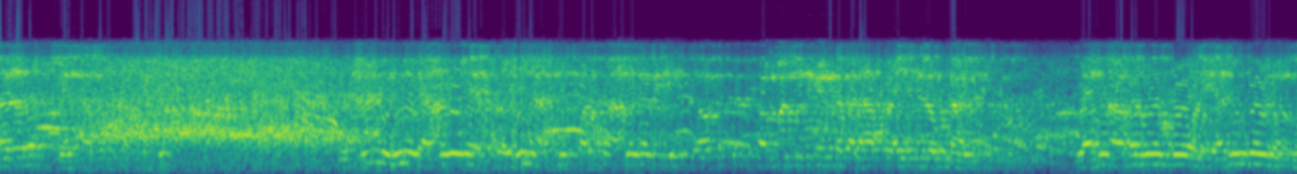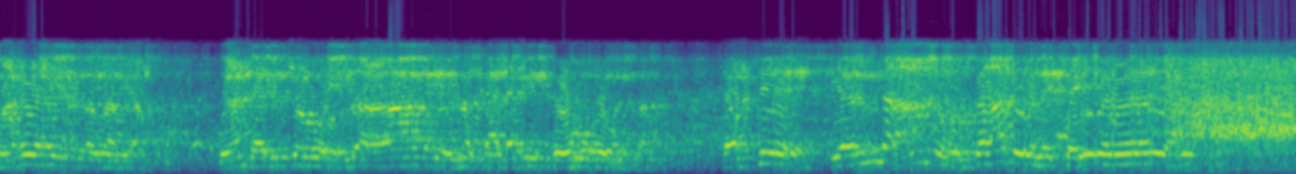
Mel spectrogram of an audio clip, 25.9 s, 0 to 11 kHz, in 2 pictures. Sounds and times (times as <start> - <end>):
Male speech, man speaking: 0.0 - 1.8, 3.4 - 10.2, 10.8 - 14.5, 15.2 - 19.6, 20.2 - 25.2
Narration, monologue: 0.0 - 1.8, 3.4 - 25.2.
